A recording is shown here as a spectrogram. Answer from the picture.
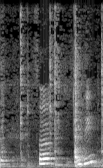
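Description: Spatula stirring whole spices in the bottom of a pressure cooker, scraping and knocking against the pot with a few short, sharp clicks.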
